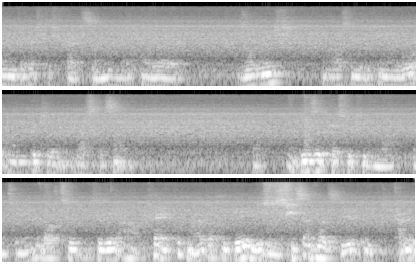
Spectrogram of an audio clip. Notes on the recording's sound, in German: Nochmals sorry für die Tonqualität heute.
